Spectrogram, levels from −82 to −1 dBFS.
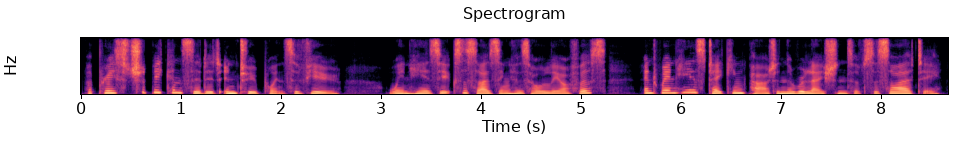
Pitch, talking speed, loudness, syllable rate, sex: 220 Hz, 195 wpm, -18 LUFS, 5.5 syllables/s, female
